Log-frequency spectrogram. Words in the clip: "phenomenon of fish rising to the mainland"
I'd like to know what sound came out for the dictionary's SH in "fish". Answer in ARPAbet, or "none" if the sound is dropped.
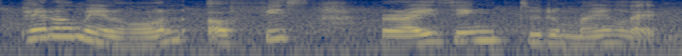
S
